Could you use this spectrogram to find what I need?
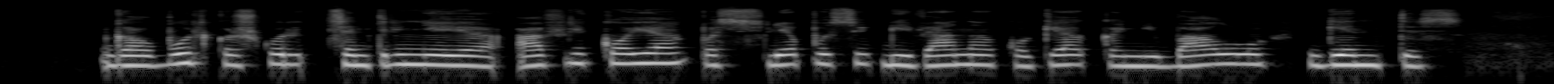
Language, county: Lithuanian, Utena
